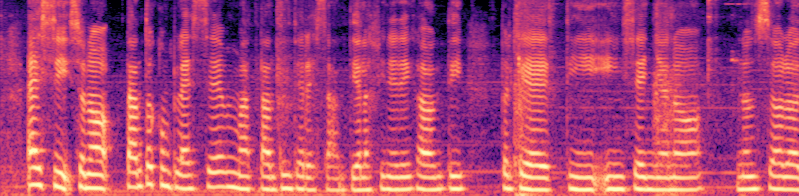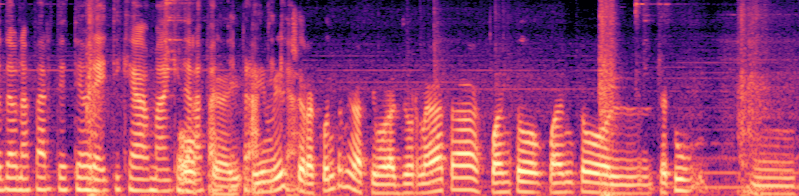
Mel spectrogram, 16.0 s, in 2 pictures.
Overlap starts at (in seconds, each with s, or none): 9.8 s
